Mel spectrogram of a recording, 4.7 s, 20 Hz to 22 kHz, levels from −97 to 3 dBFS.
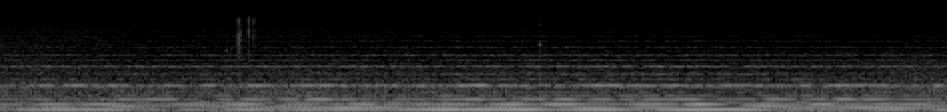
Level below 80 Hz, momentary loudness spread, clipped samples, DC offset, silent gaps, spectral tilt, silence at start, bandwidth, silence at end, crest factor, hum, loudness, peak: -64 dBFS; 4 LU; under 0.1%; under 0.1%; none; -8.5 dB/octave; 0 s; 11 kHz; 0 s; 12 dB; 60 Hz at -55 dBFS; -47 LUFS; -34 dBFS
